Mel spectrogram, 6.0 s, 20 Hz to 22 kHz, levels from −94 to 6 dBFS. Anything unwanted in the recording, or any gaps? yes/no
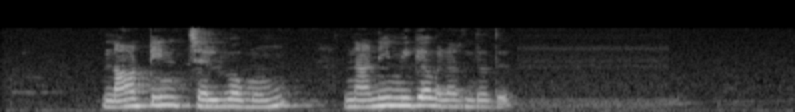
no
